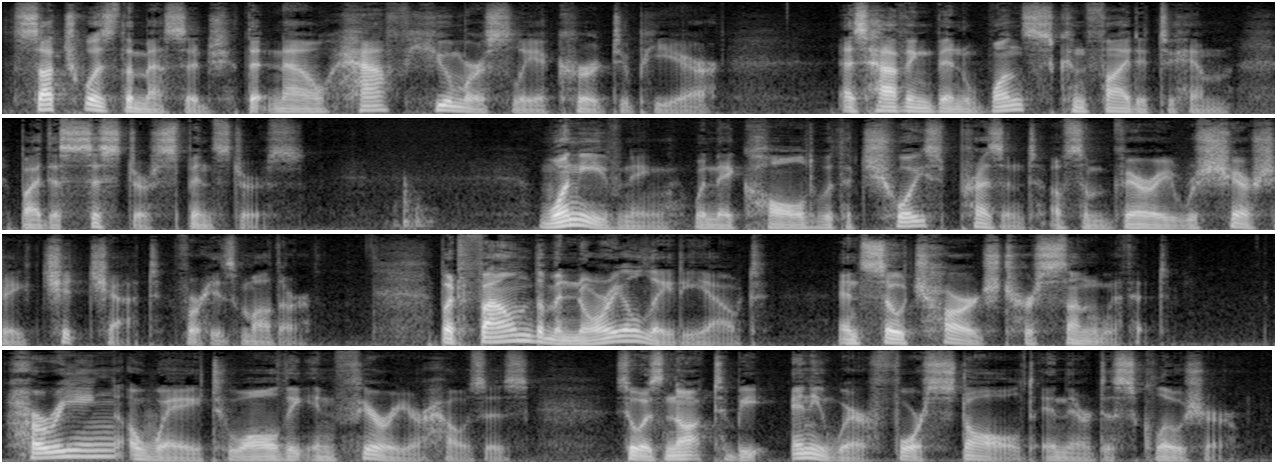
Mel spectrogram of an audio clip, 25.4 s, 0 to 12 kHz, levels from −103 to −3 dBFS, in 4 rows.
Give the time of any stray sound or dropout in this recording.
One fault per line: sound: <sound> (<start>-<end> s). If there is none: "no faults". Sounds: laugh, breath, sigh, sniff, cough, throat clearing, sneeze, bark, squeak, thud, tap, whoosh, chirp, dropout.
sound: tap (8.3-8.6 s)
